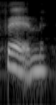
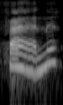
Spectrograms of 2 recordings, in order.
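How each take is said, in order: First: The vowel is an 'e' sound. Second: The vowel is an open 'a' sound. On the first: The speaker calls it wrong. "they pronounce it as fen" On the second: The speaker calls it right. "like fan"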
